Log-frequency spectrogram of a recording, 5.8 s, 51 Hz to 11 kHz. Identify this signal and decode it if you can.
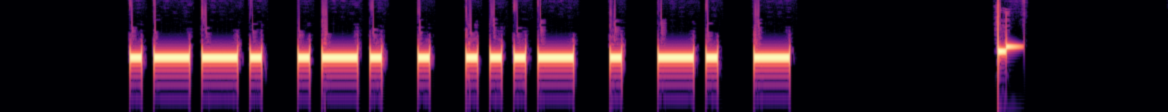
Morse code, heard as a keyed tone, about 20 wpm, 700 Hz. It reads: PREVENT
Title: Sentences from Top 1100 Words - New Word Drill Alt - 20wpm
